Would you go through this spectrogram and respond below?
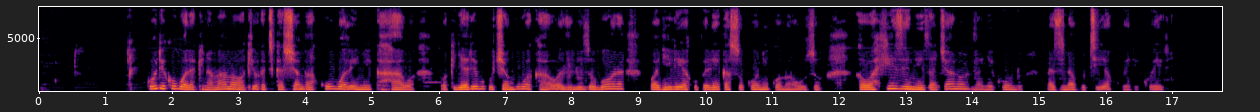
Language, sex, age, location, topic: Swahili, female, 36-49, Dar es Salaam, agriculture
